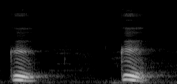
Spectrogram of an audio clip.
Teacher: 혀의 뿌리 부분이 여린 입천장에 닿았다가 떨어지면서 나는 소리예요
